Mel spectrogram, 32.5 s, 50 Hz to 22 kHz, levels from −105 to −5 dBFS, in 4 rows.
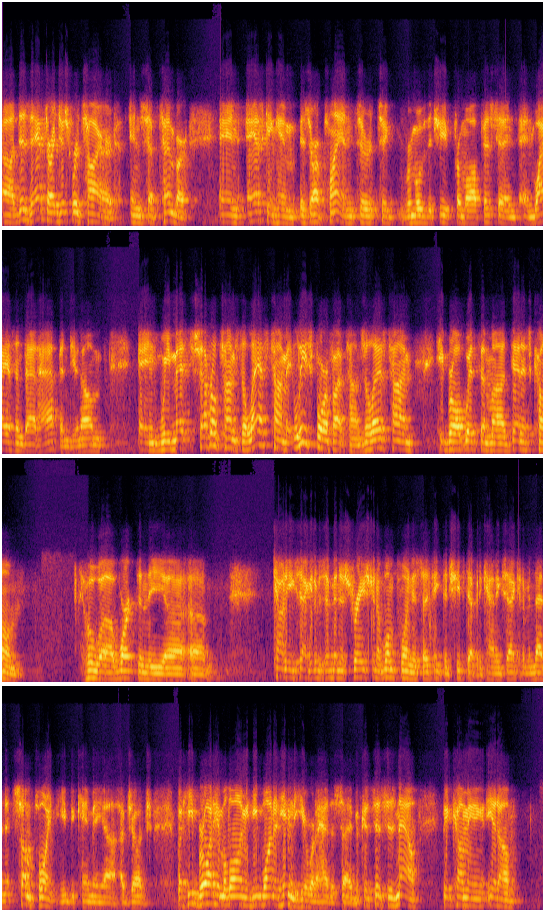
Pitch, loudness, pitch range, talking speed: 125 Hz, -15 LUFS, 110-145 Hz, 200 wpm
